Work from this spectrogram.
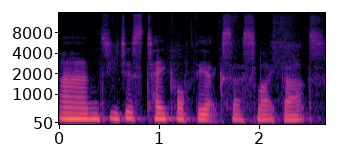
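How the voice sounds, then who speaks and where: In a very clean recording with a silent background, a woman speaks at a moderate pace with a somewhat breathy, dark, mellow tone at medium pitch. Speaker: card-making crafter. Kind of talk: tutorial. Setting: home craft room. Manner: chatty.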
